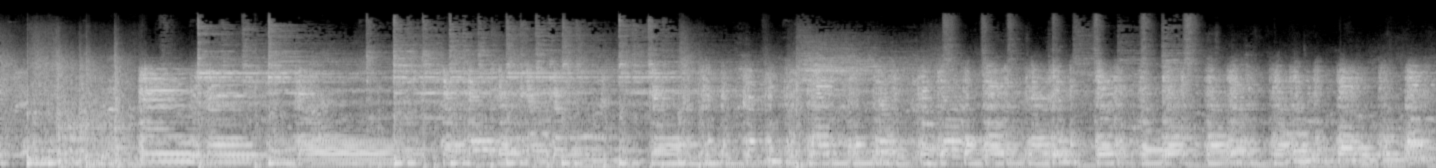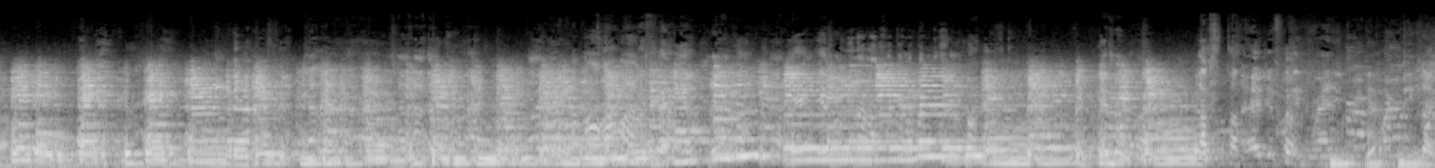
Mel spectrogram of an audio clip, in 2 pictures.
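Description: A live rock band playing during a soundcheck: a Telecaster-style electric guitar played through an amp with a drum kit. The playing thins out near the end.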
